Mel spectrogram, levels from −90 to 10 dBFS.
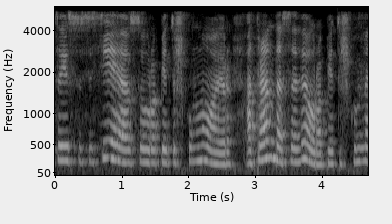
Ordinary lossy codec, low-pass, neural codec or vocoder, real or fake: AAC, 32 kbps; 5.4 kHz; codec, 16 kHz, 16 kbps, FunCodec, trained on Chinese and English, 50 frames a second; fake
